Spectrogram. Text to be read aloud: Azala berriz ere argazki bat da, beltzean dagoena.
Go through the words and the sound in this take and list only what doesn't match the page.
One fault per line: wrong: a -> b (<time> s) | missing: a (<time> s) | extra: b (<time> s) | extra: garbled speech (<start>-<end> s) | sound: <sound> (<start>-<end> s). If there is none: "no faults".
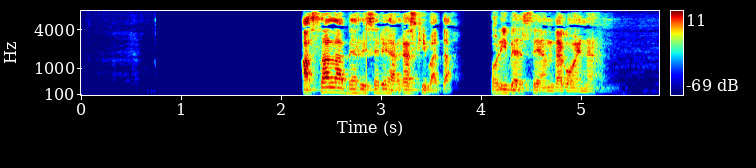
extra: hori (4.2 s)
